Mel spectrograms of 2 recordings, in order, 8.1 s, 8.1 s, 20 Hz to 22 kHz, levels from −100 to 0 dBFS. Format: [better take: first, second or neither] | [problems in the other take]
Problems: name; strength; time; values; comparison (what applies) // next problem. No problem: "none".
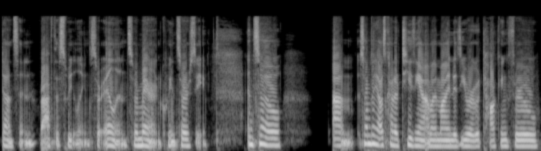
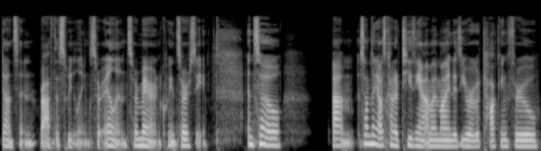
second | distortion; slight; 4% of the sound clipped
